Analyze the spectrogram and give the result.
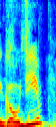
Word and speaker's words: Гауди: 165 э, лет Антони Гауди. Наконец-то мы правильно ставим фамилию, в фамилии ударения.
